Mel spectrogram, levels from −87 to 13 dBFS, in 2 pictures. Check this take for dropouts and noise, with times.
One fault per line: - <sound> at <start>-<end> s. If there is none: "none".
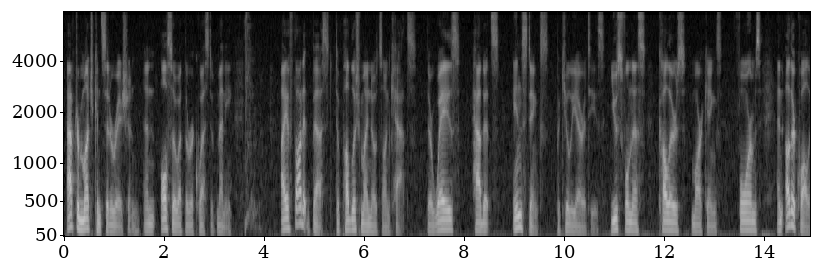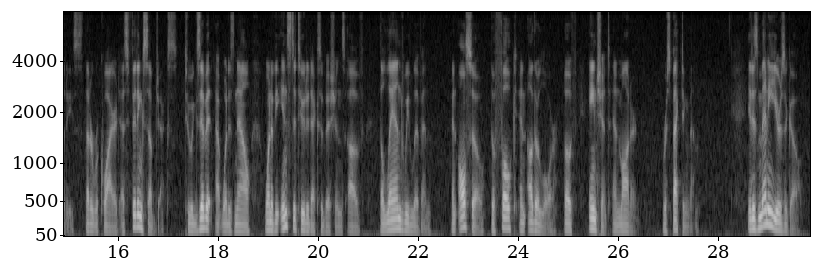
- thud at 3.6-4.0 s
